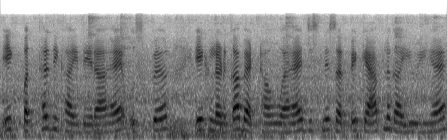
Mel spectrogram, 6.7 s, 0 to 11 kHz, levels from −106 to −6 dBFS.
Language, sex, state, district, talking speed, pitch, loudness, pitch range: Hindi, male, Punjab, Pathankot, 180 wpm, 215 Hz, -18 LUFS, 200-250 Hz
